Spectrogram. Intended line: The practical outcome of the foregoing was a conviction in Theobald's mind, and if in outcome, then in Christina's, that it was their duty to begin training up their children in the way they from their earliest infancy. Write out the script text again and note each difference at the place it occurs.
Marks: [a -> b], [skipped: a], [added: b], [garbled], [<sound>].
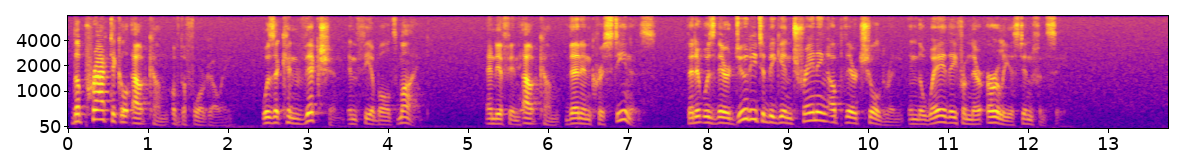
The practical outcome of the foregoing was a conviction in Theobald's mind, and if in outcome, then in Christina's, that it was their duty to begin training up their children in the way they from their earliest infancy.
